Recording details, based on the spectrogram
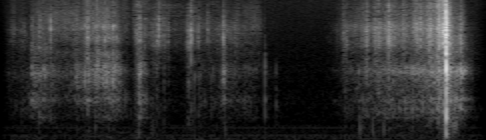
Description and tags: This is a tape measure being drawn out and back in.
